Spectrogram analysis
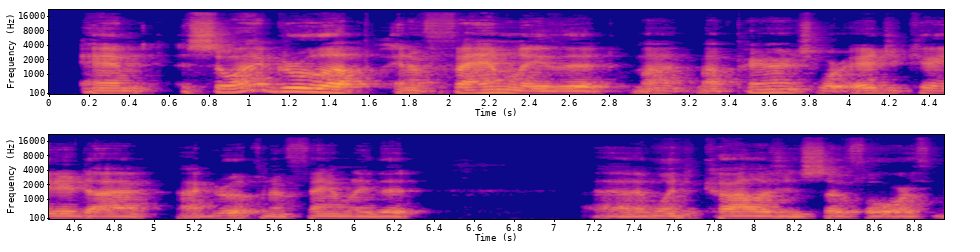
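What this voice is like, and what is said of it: Southern US accent. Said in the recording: “you can probably tell by my accent that I'm Southern”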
